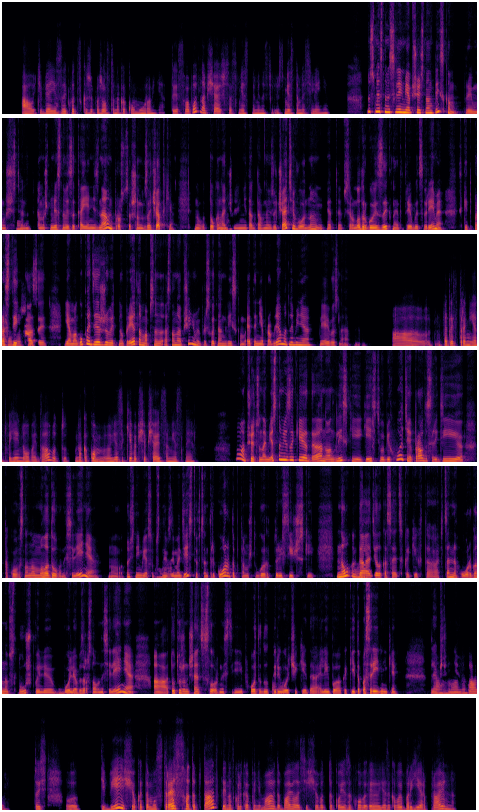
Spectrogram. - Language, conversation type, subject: Russian, advice, Как проходит ваш переезд в другой город и адаптация к новой среде?
- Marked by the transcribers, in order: tapping; unintelligible speech; chuckle; other background noise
